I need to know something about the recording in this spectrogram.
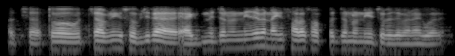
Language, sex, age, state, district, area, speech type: Bengali, male, 18-30, West Bengal, Nadia, rural, conversation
